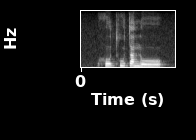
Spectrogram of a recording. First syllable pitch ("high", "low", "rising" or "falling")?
high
